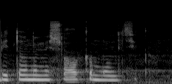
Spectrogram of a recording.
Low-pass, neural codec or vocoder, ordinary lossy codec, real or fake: none; codec, 16 kHz, 16 kbps, FreqCodec, smaller model; none; fake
